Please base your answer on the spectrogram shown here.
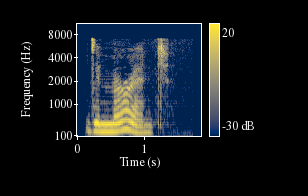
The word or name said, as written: demurrant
